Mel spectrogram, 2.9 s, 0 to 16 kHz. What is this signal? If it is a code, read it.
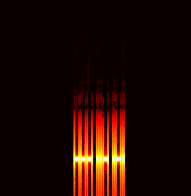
Morse code, heard as a keyed tone, about 50 wpm, 700 Hz. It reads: OUR
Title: Top 500 Words 50wpm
